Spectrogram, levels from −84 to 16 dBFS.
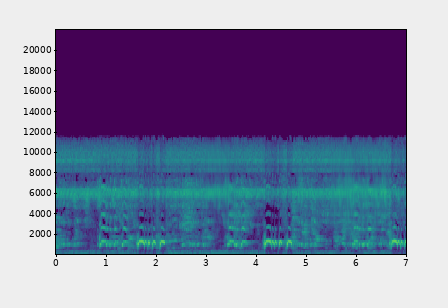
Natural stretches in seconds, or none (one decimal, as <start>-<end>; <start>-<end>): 0.0-3.0; 3.6-5.5; 6.6-7.0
